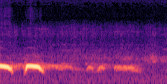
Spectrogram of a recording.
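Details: Spotted dove coo, part of a compilation of cooing voices used to lure rival males: two loud low hooked coo notes, then softer trailing cooing notes fading away.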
